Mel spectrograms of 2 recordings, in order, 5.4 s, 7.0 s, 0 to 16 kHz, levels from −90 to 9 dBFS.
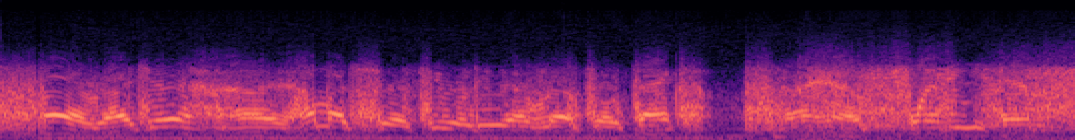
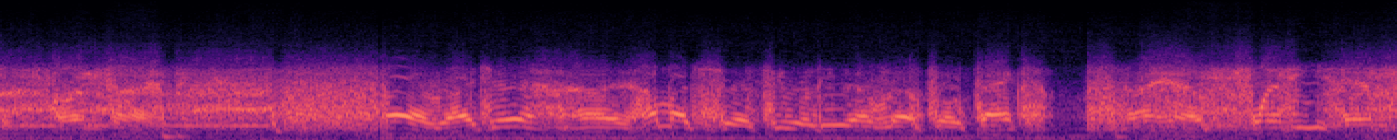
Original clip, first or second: first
